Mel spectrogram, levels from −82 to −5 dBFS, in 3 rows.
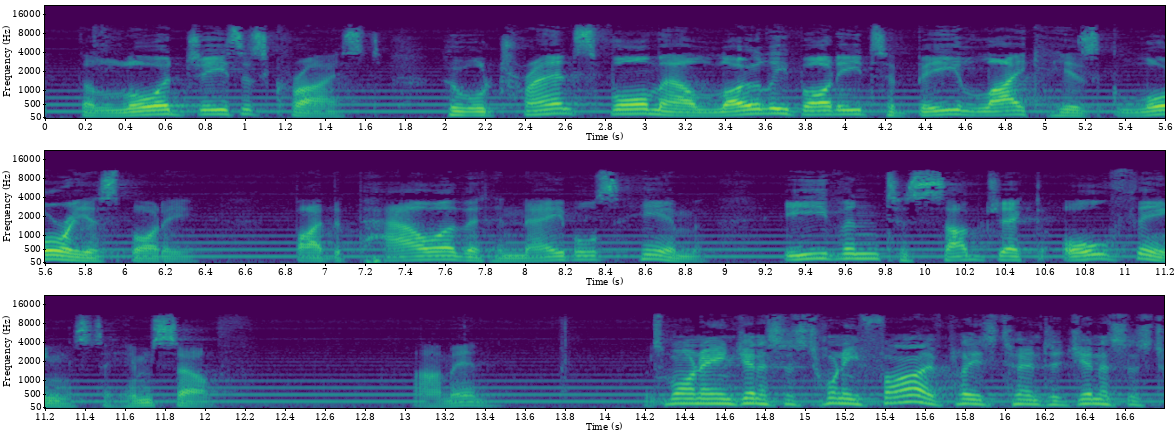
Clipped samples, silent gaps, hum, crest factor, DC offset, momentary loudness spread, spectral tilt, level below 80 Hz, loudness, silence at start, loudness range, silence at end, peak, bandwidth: under 0.1%; none; none; 18 dB; under 0.1%; 18 LU; -4.5 dB/octave; -58 dBFS; -26 LUFS; 0 s; 6 LU; 0 s; -8 dBFS; 11.5 kHz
